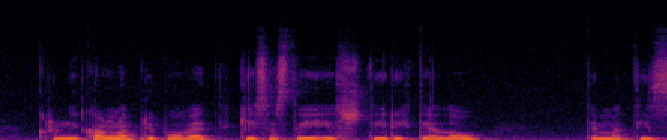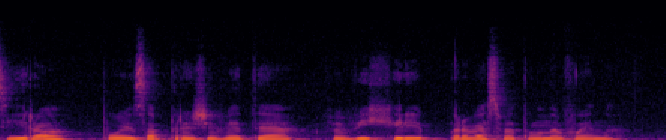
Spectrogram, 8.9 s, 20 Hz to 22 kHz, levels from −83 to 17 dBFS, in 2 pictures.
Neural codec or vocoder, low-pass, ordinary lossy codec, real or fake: none; 19.8 kHz; none; real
